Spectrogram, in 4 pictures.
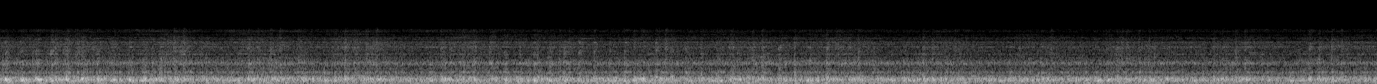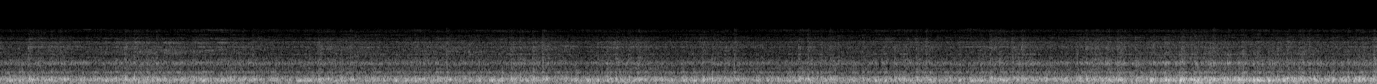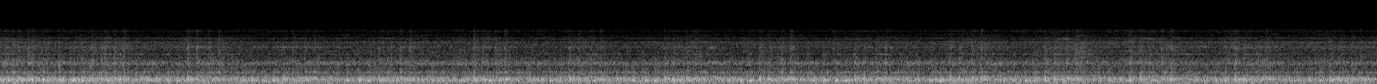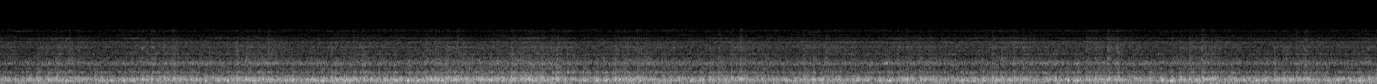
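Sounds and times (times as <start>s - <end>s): freight train rumbling on rails: 0.0s - 55.0s.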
